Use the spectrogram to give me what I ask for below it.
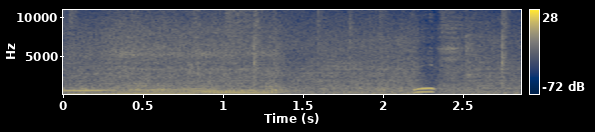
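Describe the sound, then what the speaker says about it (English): A Ferrari sports car engine revs in a mountain setting, its tone rising steadily and then giving a short sharp blip near the end, fairly close and with no talk over it. "A beautiful Ferrari."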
